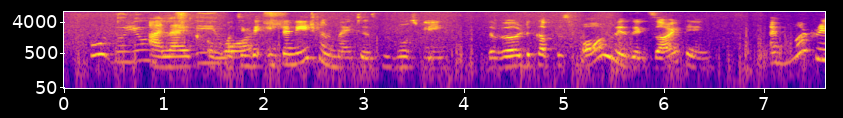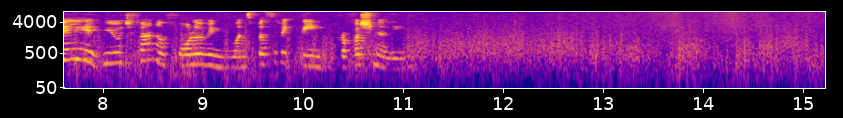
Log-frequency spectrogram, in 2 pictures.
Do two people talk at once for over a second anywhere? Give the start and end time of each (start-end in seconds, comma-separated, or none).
0.9-2.2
